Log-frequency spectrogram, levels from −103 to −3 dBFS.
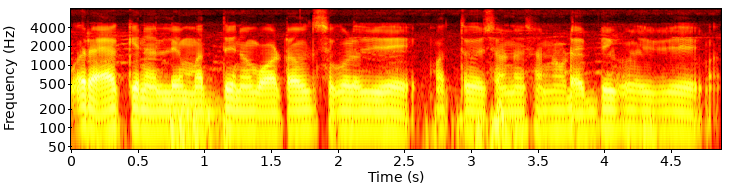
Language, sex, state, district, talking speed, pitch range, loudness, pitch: Kannada, male, Karnataka, Bidar, 125 wpm, 90-95 Hz, -18 LUFS, 90 Hz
